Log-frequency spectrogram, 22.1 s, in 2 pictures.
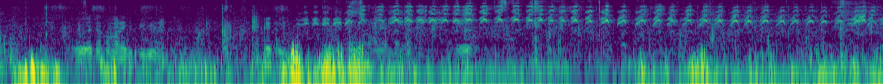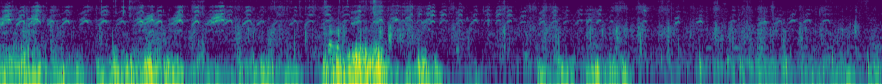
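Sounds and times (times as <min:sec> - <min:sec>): bird chirping rapidly: 0:03.7 - 0:18.8.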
